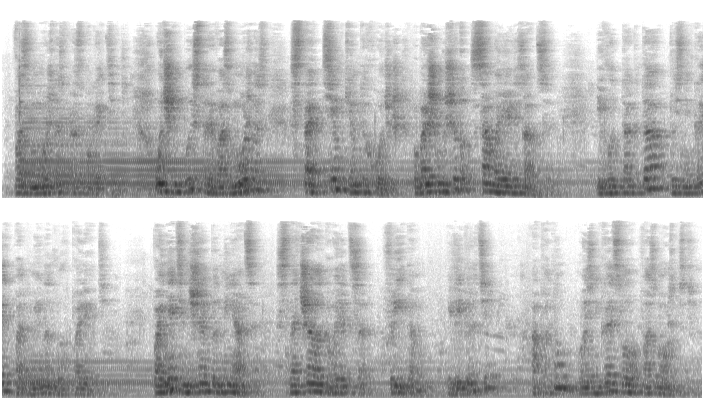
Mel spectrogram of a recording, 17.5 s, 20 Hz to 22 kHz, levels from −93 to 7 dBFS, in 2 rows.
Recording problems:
off-mic speech; far
room echo; noticeable; dies away in 0.5 s
background music; noticeable; throughout; 10 dB below the speech
murmuring crowd; faint; throughout; 25 dB below the speech

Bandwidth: 14.5 kHz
